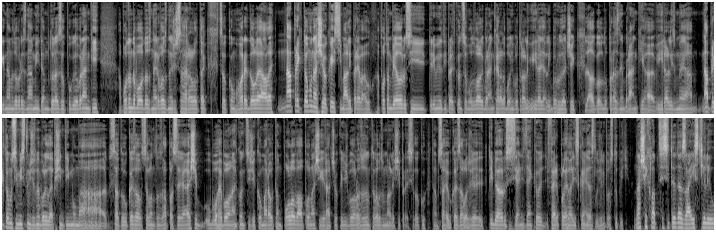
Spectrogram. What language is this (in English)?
Slovak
